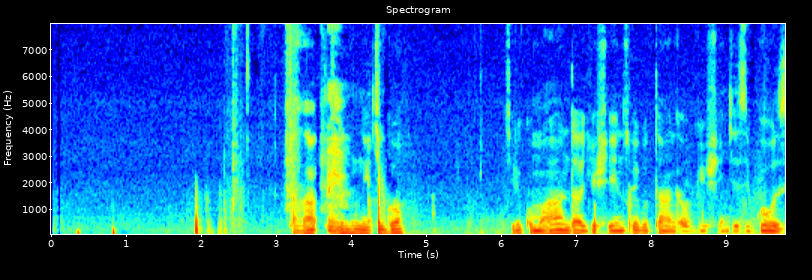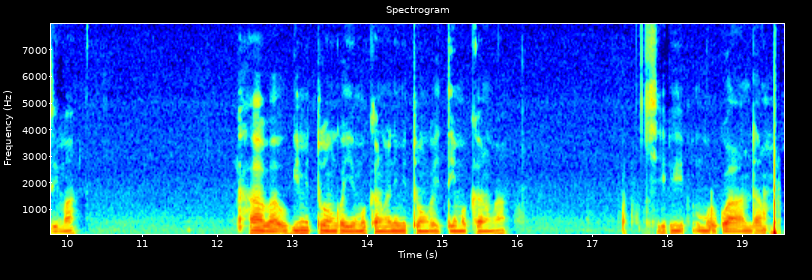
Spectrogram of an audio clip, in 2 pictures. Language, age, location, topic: Kinyarwanda, 18-24, Kigali, finance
